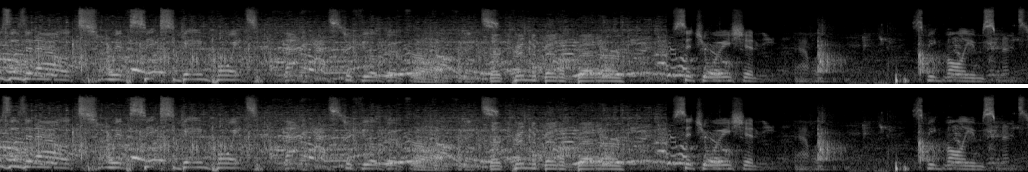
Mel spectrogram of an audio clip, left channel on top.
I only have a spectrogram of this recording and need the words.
it out with 6 game points. That has to feel good for her confidence. There couldn't have been a better situation. That would speak volumes. Men's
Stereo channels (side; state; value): both; identical; correlation 1.00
